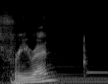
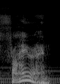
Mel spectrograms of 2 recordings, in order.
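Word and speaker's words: Frieren: down a little bit it's actually pronounced freeren I thought it was fryron not bad you may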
